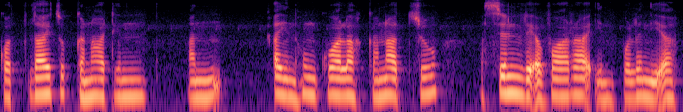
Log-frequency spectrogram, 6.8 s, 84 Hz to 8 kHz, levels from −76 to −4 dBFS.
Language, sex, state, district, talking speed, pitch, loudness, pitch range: Mizo, female, Mizoram, Aizawl, 195 wpm, 160 Hz, -19 LUFS, 150-170 Hz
